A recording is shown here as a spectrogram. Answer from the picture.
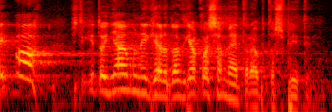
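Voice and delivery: put-on high, surprised young voice; the boy spotting his home, excited. (ενθουσιασμένο παιδί, ψιλή φωνή)

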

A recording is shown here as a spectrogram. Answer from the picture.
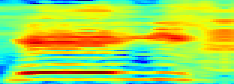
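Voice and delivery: loud, high cheer of joy; excited cheer. Real, not acted. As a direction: burst out with a happy yay. Cheers arriving in America.

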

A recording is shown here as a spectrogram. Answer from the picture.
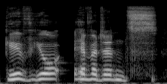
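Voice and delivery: slow, stern royal demand; cross king laying down the law; angry. A narrator's reading. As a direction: demand it angrily, word by word. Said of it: "the king repeated angrily".

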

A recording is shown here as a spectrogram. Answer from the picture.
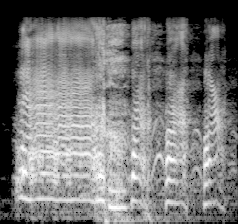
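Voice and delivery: shrieking high laugh. Real, not acted. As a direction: squeal with laughter. Reacting to the question.

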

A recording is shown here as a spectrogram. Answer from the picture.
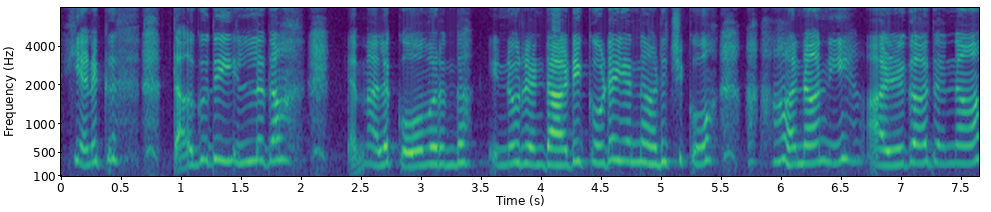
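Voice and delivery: put-on high, crying young woman's voice; tearful pleading. A narrator's reading. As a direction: plead through tears. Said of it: "தன் அண்ணனின் அழுகையை".

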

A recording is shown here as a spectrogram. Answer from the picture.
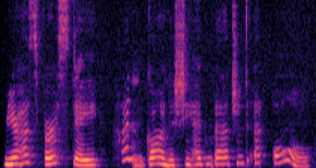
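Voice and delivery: usual speaking voice

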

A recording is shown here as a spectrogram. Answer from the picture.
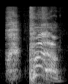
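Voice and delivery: sharp, high spit sound; spitting. Acted. Boy practicing distance spitting, spitting sound. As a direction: spit it out hard. Spits, lands on the other character.

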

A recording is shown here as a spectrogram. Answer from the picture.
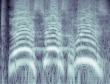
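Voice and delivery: high, loud real begging; desperate pleading. Real, not acted. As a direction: plead at the top of your voice. Begs attackers to stop.

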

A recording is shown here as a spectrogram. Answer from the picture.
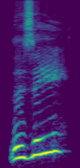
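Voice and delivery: loud, high searching call. A narrator's reading. Arriving officer calling for Lizzie, searching shout. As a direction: call her name loudly, pitch rising at the end. Rescuer calls out from another room.

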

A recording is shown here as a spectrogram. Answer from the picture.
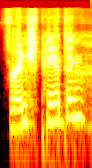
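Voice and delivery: breathy mock pant, high; comic French-style panting. Shown as a demonstration. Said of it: "that's how you pant in French".

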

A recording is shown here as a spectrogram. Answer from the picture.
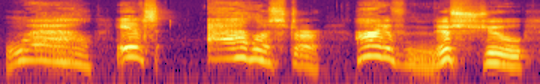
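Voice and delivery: loud, jovial welcome; hearty old elf. Acted. Old elf welcomes Alistair and invites him inside, hearty. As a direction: greet a dear little friend heartily. Nicholas greets his friend.

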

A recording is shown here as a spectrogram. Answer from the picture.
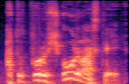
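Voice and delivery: usual speaking voice

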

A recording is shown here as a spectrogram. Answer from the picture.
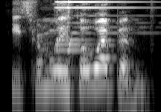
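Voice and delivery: ordinary delivery

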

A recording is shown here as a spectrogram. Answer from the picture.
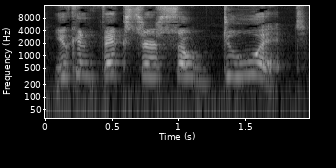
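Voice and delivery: angry demand. A narrator's reading. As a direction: insist furiously, drawing out the last words. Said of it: "says Uriah".

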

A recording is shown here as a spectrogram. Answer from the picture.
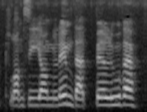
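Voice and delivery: put-on slow, cross grumble in a country accent. A narrator's reading. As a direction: scold like a crabby little old fisherman. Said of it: "he said crossly".

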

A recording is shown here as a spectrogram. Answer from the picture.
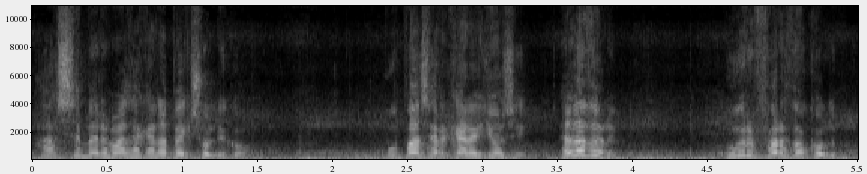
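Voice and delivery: high, loud jeering at an opponent; loud heckling. Real, not acted. Gamer calls the fleeing enemy names, loud high heckling.

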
